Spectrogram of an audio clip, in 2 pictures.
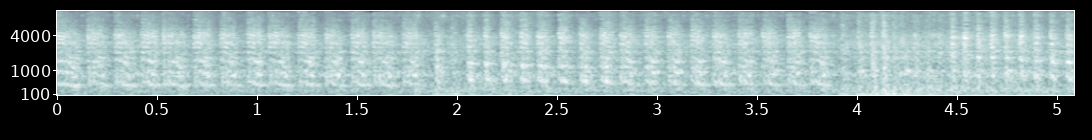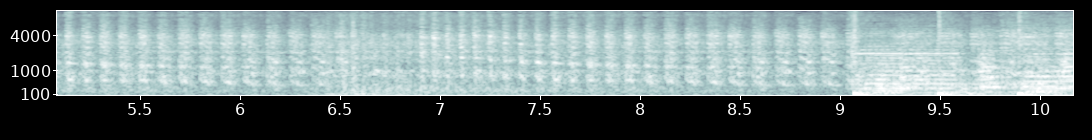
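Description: A tractor engine sound effect running with a rapid, even pulse and revving up twice, opening a rock song. About nine seconds in, the band comes in with drums and loud rock music.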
